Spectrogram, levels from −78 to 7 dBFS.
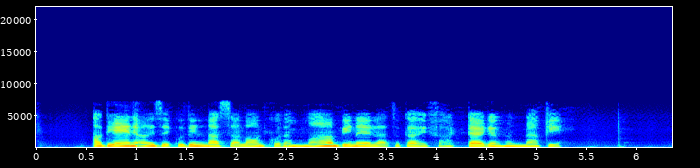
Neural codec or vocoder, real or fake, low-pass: codec, 16 kHz, 0.5 kbps, FunCodec, trained on Chinese and English, 25 frames a second; fake; 7.2 kHz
